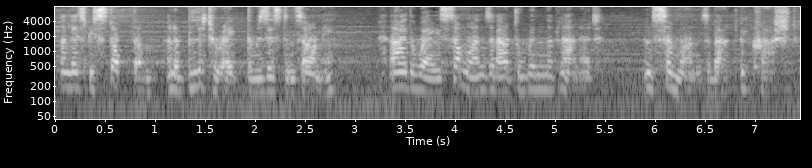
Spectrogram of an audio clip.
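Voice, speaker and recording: A woman's voice: deep voice, fairly quick, lightly acted, low-quality recording. Female Sith ruler for a game, played by an actress: commanding, cool, seductive, over background music. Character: commanding, seductive Sith lord ruling an occupied world. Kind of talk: dramatic video game acting.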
